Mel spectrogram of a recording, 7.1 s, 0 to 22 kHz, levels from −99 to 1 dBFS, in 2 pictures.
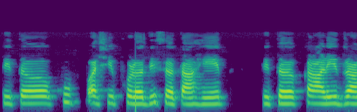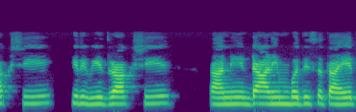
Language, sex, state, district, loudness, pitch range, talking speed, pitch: Marathi, female, Maharashtra, Pune, -17 LUFS, 210-225 Hz, 125 wpm, 215 Hz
